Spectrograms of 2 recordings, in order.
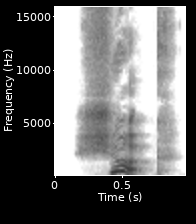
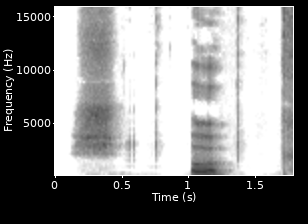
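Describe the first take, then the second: First: "shook" said whole, high and bright after sounding out; blended word. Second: "Sh-o-k" broken into sounds; sounding out letters. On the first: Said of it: "Say the word with me". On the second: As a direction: sound out "Sh-o-k" slowly. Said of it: "the word shook". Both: Shown as a demonstration.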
